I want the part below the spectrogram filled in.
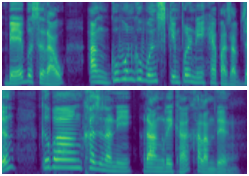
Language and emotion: Bodo, happy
